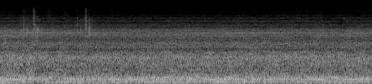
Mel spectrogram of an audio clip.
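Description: Embraer jet on approach to land in Microsoft Flight Simulator 2004, a loud constant engine roar with a steady tonal whine and broadband rush that holds unchanged throughout.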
